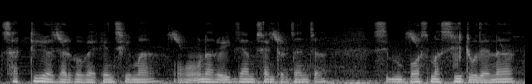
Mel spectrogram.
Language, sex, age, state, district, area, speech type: Nepali, male, 30-45, West Bengal, Jalpaiguri, rural, spontaneous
